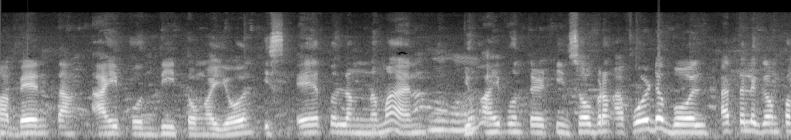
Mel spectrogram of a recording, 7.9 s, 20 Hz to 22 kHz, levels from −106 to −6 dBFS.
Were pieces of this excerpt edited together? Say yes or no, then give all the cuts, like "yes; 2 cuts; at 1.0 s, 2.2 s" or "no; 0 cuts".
no; 0 cuts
